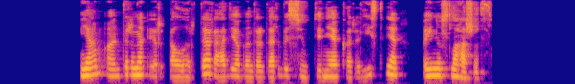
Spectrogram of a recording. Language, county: Lithuanian, Alytus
